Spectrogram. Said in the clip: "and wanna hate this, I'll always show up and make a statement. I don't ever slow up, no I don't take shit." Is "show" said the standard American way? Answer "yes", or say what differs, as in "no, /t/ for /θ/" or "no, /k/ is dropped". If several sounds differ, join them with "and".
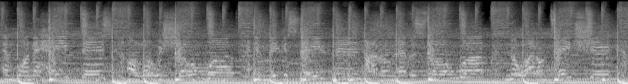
yes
